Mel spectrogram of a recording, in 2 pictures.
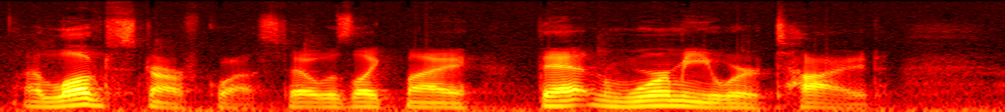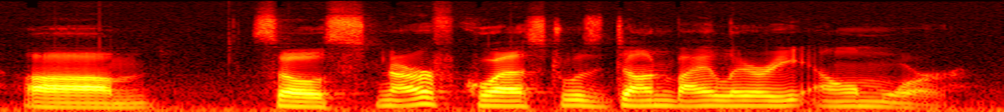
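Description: A man in his forties hosting a casual, rambling review to camera, speaking as an enthusiastic, nostalgic fan. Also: medium pitch. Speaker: host of a retro tabletop gaming review series. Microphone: lapel mic.

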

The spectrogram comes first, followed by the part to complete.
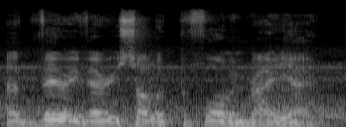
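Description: A middle-aged man giving a casual, unscripted product demonstration in a halting, hesitant way with many pauses. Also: medium pitch, fairly even intonation. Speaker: radio hobbyist reviewer. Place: small room at home, indoors. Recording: noisy home recording with radio static. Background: shortwave radio static and broadcast.

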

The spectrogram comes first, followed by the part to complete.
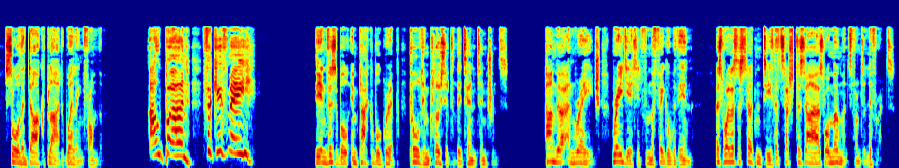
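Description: A man's voice: medium pitch, expressive, quick pace, slightly rough, no echo, studio quality. A man reading dramatic fantasy narration as an audiobook narrator.

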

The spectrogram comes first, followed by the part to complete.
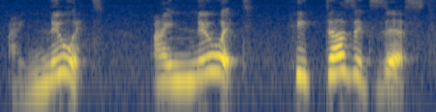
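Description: A middle-aged woman reading a rhyming picture book aloud for children in an expressive, deliberate, sing-song way. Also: sits high. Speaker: library story time reader. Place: small furnished room indoors. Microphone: clip-on lapel mic.

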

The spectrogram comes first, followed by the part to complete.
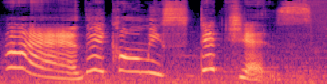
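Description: Very high, coy female arms dealer. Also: wildly swooping pitch, very slow, loud music behind the voice, full character voice. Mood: coy, curious. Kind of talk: audio drama acting.

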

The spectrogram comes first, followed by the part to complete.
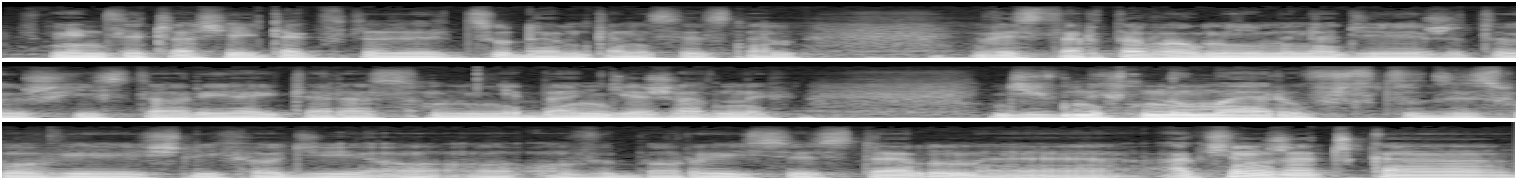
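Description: A middle-aged man hosting a radio interview in a small studio, speaking close into a desk microphone. His voice sits very low and sounds dark and mellow. He asks long, winding questions and builds them out of everyday comparisons. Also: fairly even intonation, a little fast, gravelly. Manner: long, discursive questions with analogies. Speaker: radio host. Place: small radio studio with orange acoustic panels. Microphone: studio mic on a desk arm, wearing headphones.

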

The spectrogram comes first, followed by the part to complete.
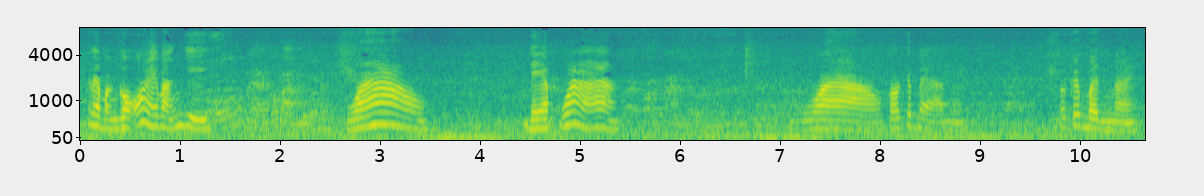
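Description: A woman's voice: fairly high pitch, slow, long pauses, a crowd in the background, low-quality recording. A woman, chatting casually on a phone camera as she walks through a market and town streets, pointing things out. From Vietnam. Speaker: vlogger. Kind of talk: casual travel vlog narration. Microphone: phone camera held while walking. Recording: phone audio with loud street noise. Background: loud street traffic and motorbikes.

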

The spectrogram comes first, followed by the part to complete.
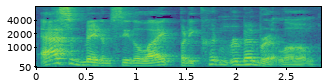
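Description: A man's voice: mid-range voice, sing-song, fairly quick. A man giving a dramatic recitation of a rhyming story poem as its reader. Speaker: poetry reader. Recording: roomy, echoing home recording.

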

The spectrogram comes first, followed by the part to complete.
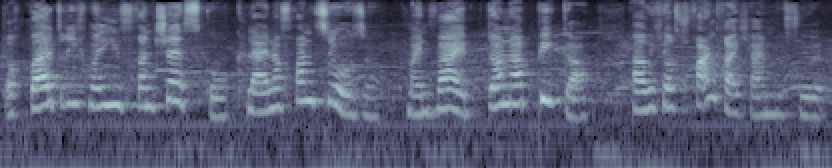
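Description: A woman's voice: high-pitched, expressive, moderate pace. A woman playing a proud, indignant wealthy merchant father in an amateur radio play, declaiming emphatically and with grievance.

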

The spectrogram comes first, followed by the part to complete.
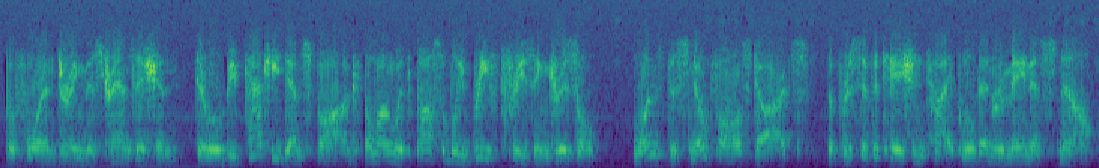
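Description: A man reading a scripted weather bulletin as a radio announcer, in a measured, impersonal, synthesized-sounding way, heard over weather radio. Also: mid-range voice, a bit bright, husky, rough recording. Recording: weather radio broadcast picked up off a speaker.

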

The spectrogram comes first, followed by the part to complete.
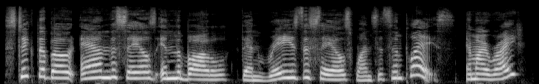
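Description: A curious young woman detective in a mystery game, brisk and matter-of-fact. Her voice sits fairly high and is recorded close and dry. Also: animated, no room sound. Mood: reasoning.

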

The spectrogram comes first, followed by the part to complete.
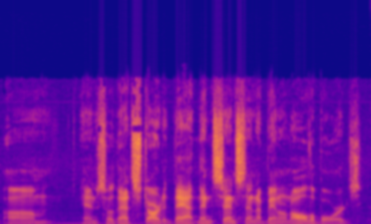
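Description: An older man sits at a broadcast mic in a small studio, recounting family and local history. He talks casually and meanders, restarting phrases often. His voice sits at an ordinary middle pitch. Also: fairly even intonation, moderate pace, a bit bright, a little hiss or hum. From western United States. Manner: rambling, many restarts and fillers. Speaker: guest. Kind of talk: casual interview storytelling. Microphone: desk broadcast mic on boom arm.

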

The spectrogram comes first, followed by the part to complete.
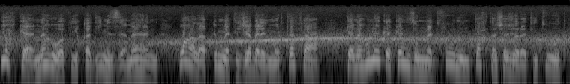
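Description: A man's voice: mid-range voice, very animated, a little fast, noisy background. A man narrating scripted stories for children.

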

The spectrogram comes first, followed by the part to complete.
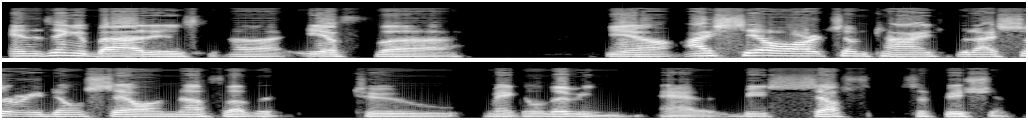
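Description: A man hosting a podcast in casual conversation, talking in a folksy, rambling, halting way. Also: medium pitch, sharp tone, dry recording, low-quality recording. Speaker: podcast host.

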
